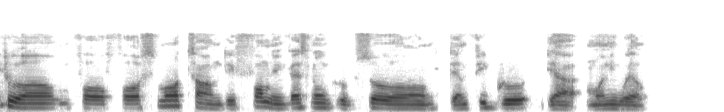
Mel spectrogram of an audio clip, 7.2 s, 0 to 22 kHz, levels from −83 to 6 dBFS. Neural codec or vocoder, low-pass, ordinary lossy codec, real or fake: codec, 16 kHz, 8 kbps, FunCodec, trained on Chinese and English, 25 frames a second; 7.2 kHz; none; fake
